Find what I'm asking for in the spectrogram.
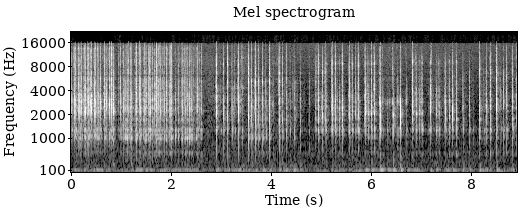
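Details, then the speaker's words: Freebird TKL keyboard build, stock Green Snake switches, Durock V2 or TX stabilizers, empty case: fast clacky keystrokes with thin echoing hollow tone and faint rattle on large keys; hollow-sounding typing, stabilizer rattle suspected. "what I sort of anticipated this is being very Hollow sounding and I'm going to show you what that sounds like right now"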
